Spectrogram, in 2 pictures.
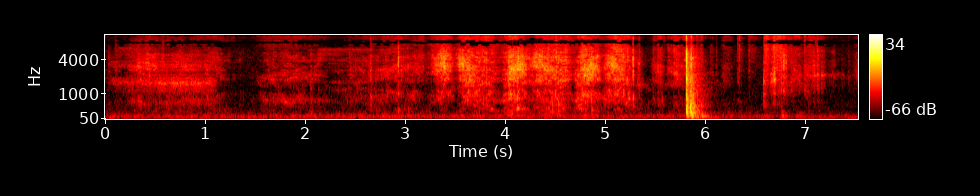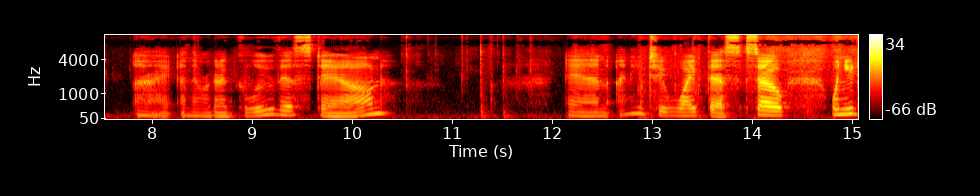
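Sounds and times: soft paper rustles: 5.5 - 7.8, 10.5 - 15.0.

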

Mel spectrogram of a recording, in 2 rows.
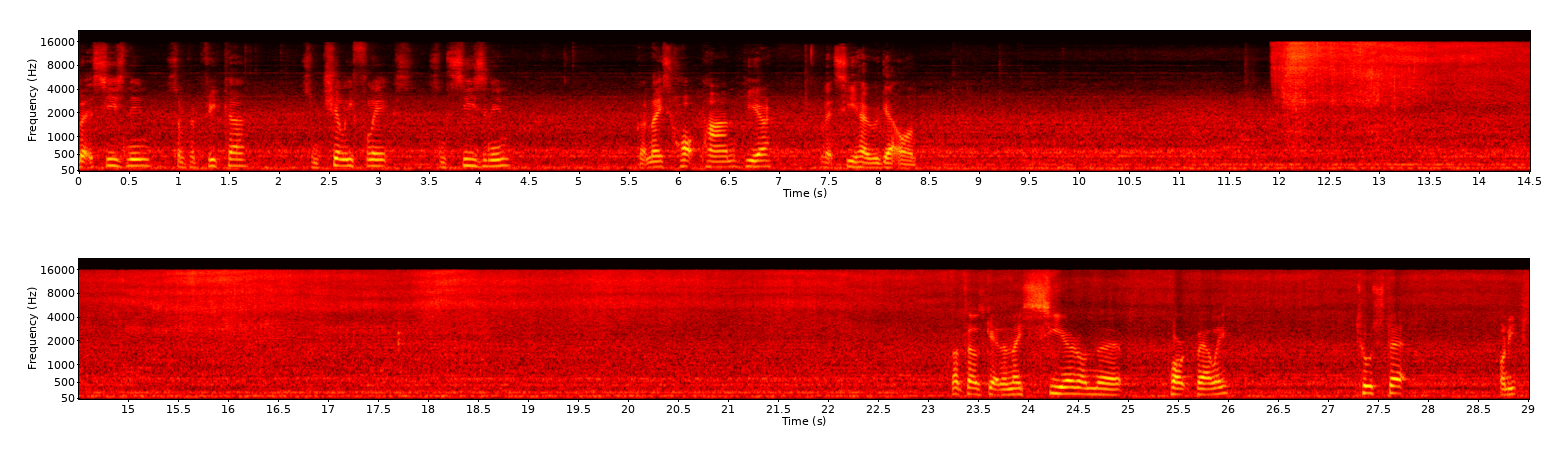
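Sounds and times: meat sizzling in frying pan: 11.9 - 29.0.

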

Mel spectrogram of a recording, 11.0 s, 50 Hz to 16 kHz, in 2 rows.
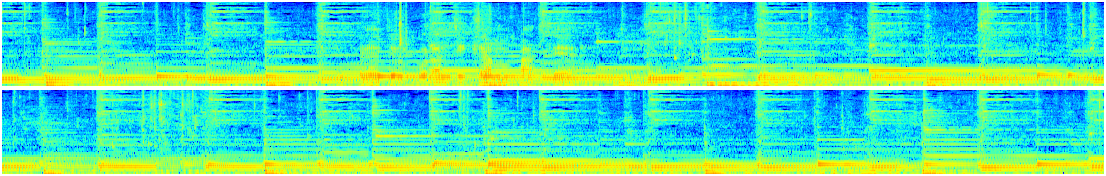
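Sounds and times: melodic background music: 0.0 - 11.0
soft steady beat: 0.0 - 11.0.

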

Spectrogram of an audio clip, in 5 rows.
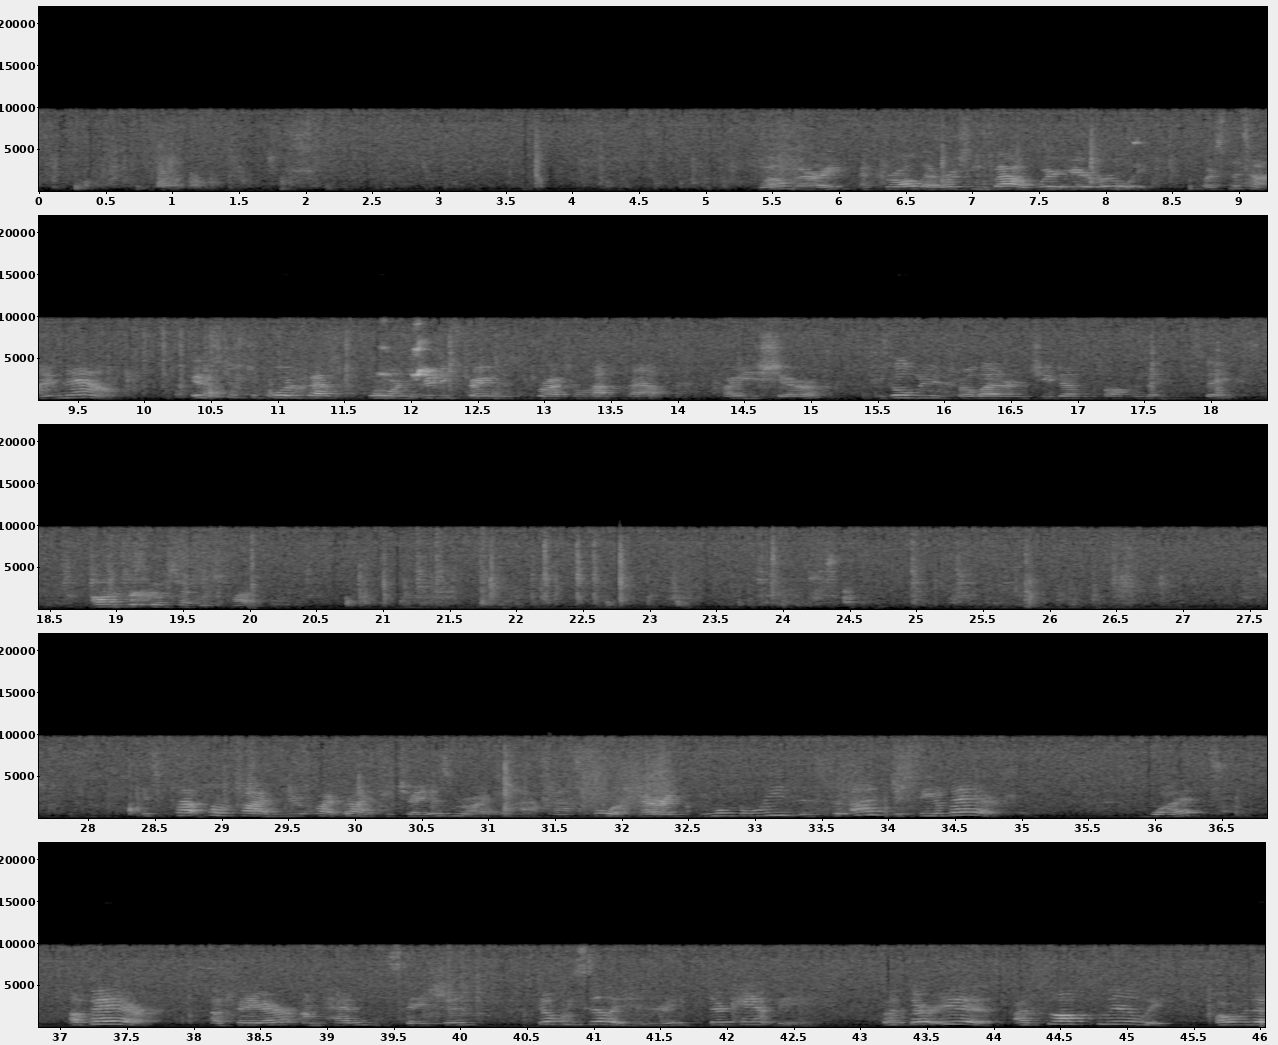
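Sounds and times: low background hiss: 0.0 - 46.0
steady low hum: 0.0 - 46.0.

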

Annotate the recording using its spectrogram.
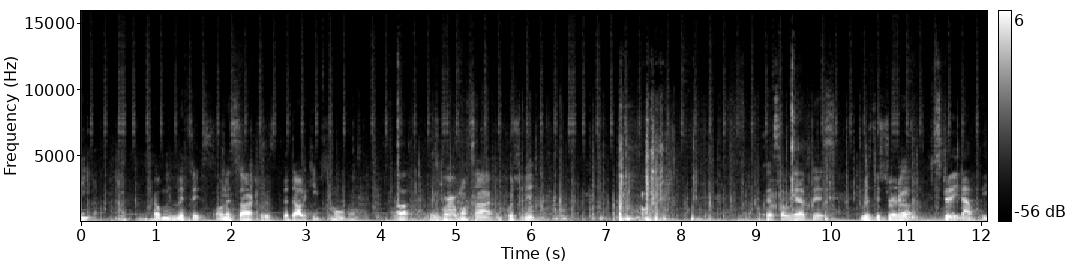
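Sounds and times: scraping and rustling: 0.0 - 11.6
furniture handling noise: 0.0 - 11.8.

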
